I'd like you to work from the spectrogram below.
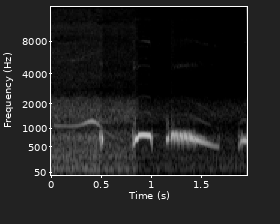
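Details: Decoy spotted dove calling boldly and persistently: a faint rising whistle-like tone leads into a brief coo, then a long gently falling coo and the start of another, against a steady low hum.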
